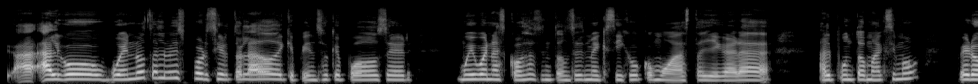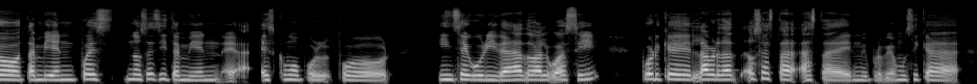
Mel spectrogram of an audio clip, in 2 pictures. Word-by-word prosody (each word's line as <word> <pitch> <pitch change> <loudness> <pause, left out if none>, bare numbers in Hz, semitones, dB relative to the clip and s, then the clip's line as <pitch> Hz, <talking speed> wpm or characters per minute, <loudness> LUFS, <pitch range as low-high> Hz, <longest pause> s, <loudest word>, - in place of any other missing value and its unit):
a - - +3
algo 230 0 +6
bueno, 230 +7 +1
tal 295 0 -2
vez, 295 -1 -3
por 260 -3 0
cierto 235 0 -2
lado, 235 +1 +3
de 230 -1 0
que - - -6
pienso 210 +2 -5
que 225 0 -4
puedo 210 0 0
hacer 210 -1 -4 0.4
muy 230 0 0
buenas 230 -1 +2
cosas, 220 +1 -2
entonces, 215 0 -4
me 215 -1 -1
exijo 215 +1 -4
como 105 - -2
hasta 95 - -3
llegar 190 - 0
a 100 -1 +1 0.4
al 215 - +1
punto 220 0 -2
máximo. 240 +8 -2 0.4
Pero 225 -2 +5
también, 215 0 0
pues, 235 -1 -1
no 235 -1 -2
sé 245 +2 -2
si 240 +1 -5
también 205 0 -3
eh, - - -2
ah, 385 +1 -6
es 210 - -2
como 220 -1 -2
por 100 - -3
por 95 -2 -1 0.4
inseguridad 210 -2 +2
o 215 - +3
algo 210 - +3
así, 225 - -3 0.4
porque, 235 -2 +2
la 230 - +4
verdad, 220 -1 +1
o - - 0
sea, 275 +2 -1
hasta 225 -3 +1
hasta 100 - -1
en 150 - -3
mi 195 - -5
propia 195 - -6
música 195 - -2
215 Hz, 170 wpm, -21 LUFS, 205-230 Hz, 0.4 s, algo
